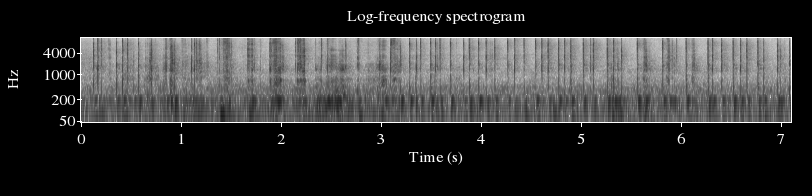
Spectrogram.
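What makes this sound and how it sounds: Long pink nails rapidly tap and scratch the body of a yellow plastic bottle of wood polish with a brown cap, held sideways. A quick, steady stream of sharp, bright clicks mixes with scratchy rasps over a low, constant hum, with each tap dying away almost at once.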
